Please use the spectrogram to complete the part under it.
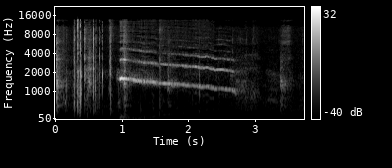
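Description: A young woman screams loudly, her voice slowly falling.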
